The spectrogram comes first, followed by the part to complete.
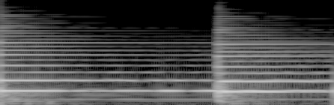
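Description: Electronic keyboard with a piano sound playing two single melody notes slowly, E then D♯. The second is struck about a second and a half in, and each rings on.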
